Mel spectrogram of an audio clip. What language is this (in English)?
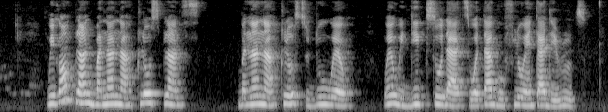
Nigerian Pidgin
